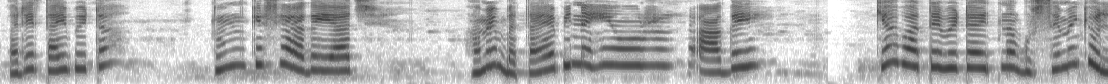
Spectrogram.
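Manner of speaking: a father puzzled that his daughter turned up unannounced; father asking his daughter why she came; surprised father. Acted. Father greets arriving daughter.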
